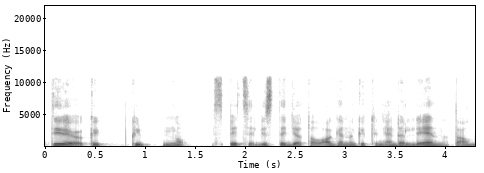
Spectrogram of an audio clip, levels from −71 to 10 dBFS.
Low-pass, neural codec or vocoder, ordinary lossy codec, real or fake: 10.8 kHz; codec, 24 kHz, 0.9 kbps, WavTokenizer, medium speech release version 2; MP3, 96 kbps; fake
